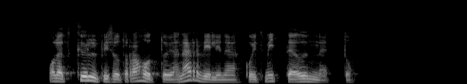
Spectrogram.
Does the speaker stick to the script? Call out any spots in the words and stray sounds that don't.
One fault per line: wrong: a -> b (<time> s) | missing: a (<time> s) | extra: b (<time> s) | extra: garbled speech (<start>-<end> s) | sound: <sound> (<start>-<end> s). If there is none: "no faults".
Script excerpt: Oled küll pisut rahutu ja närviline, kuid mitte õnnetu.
no faults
